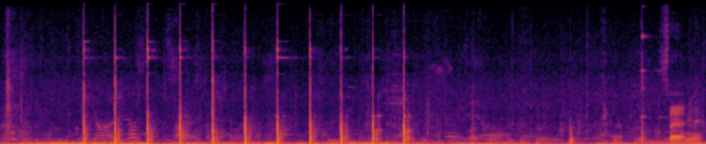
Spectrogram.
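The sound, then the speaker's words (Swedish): A hafted stone tool, a bila, strikes a stone surface in a steady run of about ten sharp, ringing blows, then a few softer, scattered knocks. It is evening out stone that was just roughly pointed. “En, en bila som jag kan jämna ut utan mer som jag precis har spetshuggit.”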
